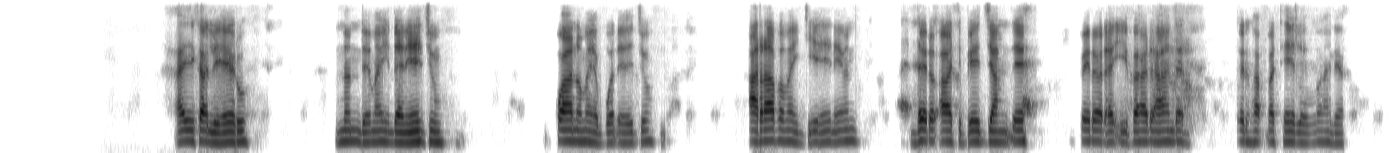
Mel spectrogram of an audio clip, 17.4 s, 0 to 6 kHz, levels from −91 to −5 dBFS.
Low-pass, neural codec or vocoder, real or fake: 5.4 kHz; codec, 16 kHz, 0.8 kbps, ZipCodec; fake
